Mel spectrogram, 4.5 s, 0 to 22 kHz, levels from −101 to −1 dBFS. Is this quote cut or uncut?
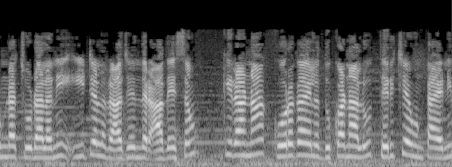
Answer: uncut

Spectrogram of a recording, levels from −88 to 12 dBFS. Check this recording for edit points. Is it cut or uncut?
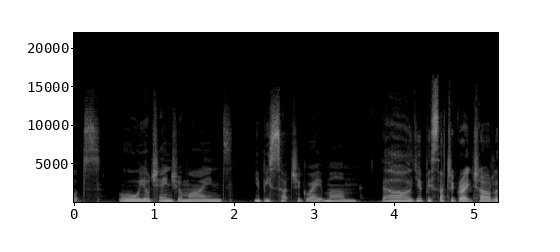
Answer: cut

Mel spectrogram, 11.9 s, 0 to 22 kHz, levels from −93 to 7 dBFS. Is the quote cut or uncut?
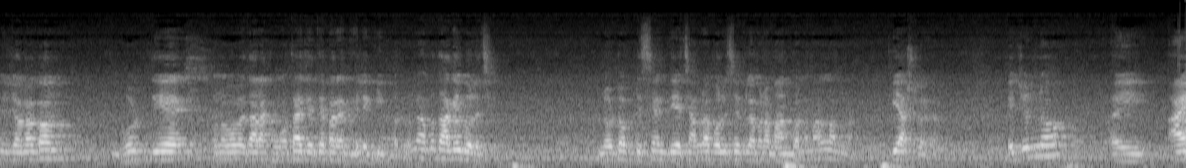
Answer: uncut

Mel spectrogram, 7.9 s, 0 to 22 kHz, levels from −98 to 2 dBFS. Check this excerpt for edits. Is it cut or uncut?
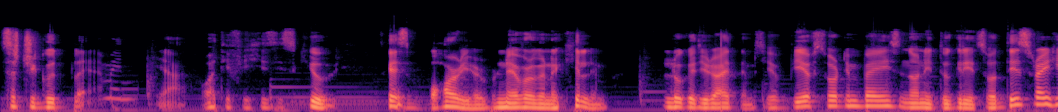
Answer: cut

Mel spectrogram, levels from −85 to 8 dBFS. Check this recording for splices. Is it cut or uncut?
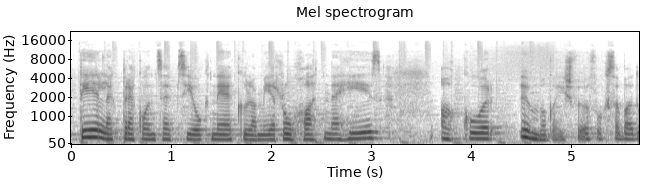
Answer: uncut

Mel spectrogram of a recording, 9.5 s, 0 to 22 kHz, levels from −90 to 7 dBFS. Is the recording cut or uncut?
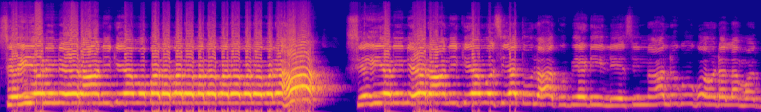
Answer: uncut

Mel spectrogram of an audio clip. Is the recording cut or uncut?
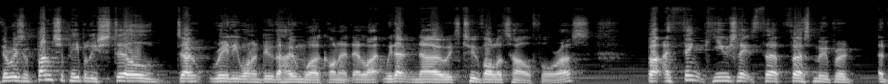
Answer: uncut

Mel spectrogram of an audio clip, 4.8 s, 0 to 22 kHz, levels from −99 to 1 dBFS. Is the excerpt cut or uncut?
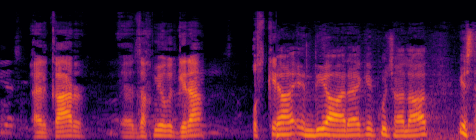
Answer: cut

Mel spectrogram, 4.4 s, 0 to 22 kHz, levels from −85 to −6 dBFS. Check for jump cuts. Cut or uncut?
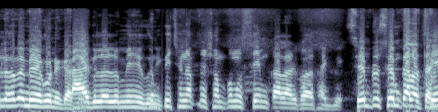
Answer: cut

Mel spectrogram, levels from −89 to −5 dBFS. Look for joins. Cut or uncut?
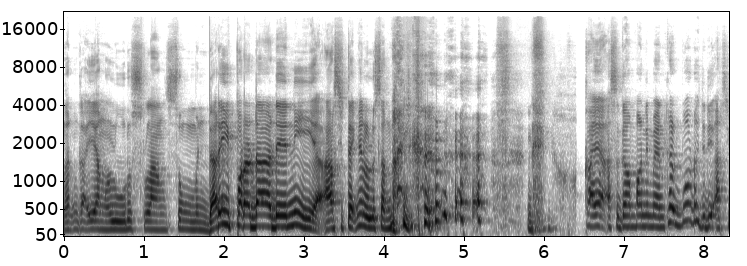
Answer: cut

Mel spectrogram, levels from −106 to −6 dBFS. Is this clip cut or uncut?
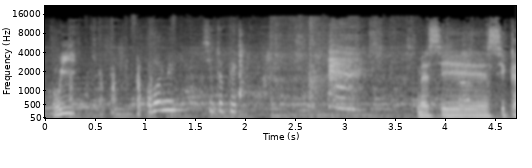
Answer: uncut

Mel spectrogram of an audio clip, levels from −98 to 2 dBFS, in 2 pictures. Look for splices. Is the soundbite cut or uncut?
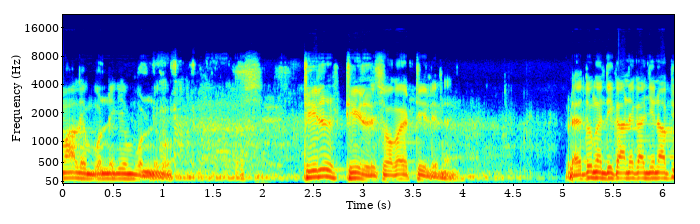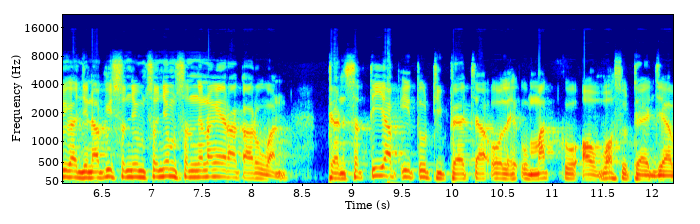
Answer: uncut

